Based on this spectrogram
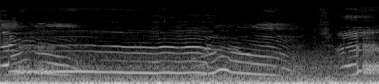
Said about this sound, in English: It just is his kids. His kid. Two kids. Screaming. Crying in what sounds like the car.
